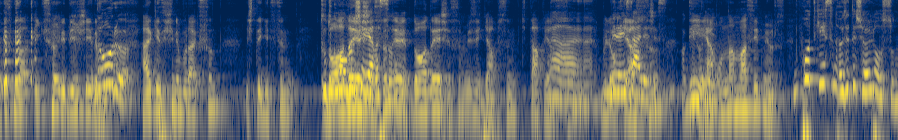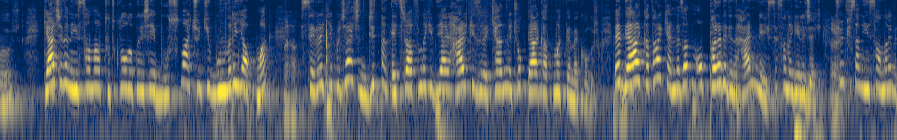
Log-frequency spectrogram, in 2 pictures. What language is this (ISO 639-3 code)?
tur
